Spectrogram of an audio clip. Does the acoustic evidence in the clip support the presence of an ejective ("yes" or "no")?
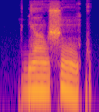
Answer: no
